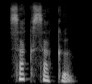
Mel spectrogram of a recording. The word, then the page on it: さくさく: female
